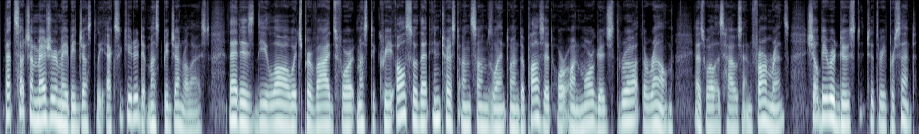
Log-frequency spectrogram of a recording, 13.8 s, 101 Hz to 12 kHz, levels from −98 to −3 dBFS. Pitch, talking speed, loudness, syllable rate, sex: 145 Hz, 215 wpm, -19 LUFS, 5.8 syllables/s, male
